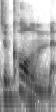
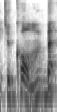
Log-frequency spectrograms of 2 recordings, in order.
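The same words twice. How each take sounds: First: The final B sound is silent. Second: The final B sound is pronounced. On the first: The speaker calls it right. "We don't pronounce the B. The B is silent" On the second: The speaker calls it wrong. "We don't say to comb"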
